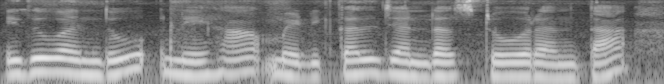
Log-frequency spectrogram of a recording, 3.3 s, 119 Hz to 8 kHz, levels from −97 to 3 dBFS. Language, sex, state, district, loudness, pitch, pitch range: Kannada, female, Karnataka, Bidar, -15 LUFS, 190 Hz, 175-205 Hz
